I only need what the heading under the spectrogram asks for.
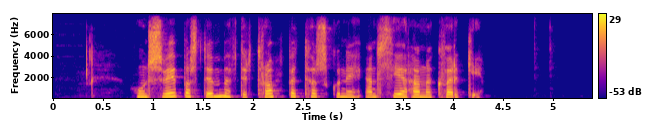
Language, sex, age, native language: Icelandic, female, 40-49, Icelandic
